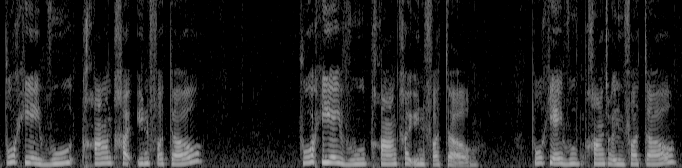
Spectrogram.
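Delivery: Pourriez-vous prendre une photo, slow, rising at the end; slow French question. Shown as a demonstration. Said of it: "the way you would say that is".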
